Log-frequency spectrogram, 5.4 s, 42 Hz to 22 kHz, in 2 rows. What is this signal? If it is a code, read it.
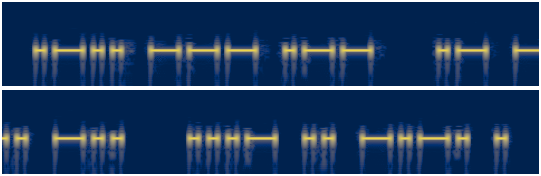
Morse code, heard as a keyed tone, about 25 wpm, 600 Hz. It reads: LOW AND VICE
